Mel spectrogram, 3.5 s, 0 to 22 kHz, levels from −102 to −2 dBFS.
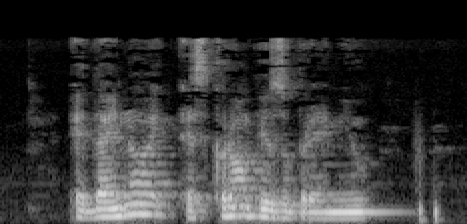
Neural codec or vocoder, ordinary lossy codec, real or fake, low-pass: none; AAC, 32 kbps; real; 10.8 kHz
